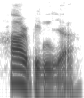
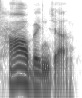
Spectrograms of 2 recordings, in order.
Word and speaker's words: harbinger: song gangnam style but look at this word is it harbinger or harbin what do you think there is e sound after g according to the rule it should be harbinja so let's find out is it harbinja or harbinga harbinger so the rule is okay it is harbinger so it's a noun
